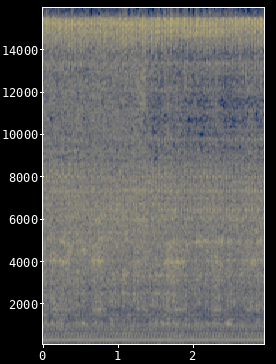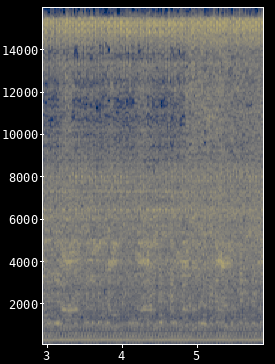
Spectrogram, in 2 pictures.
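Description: Steady droning hum with a faint uneven pulsing over a smooth idling engine; the A/C compressor is making an abnormal noise.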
